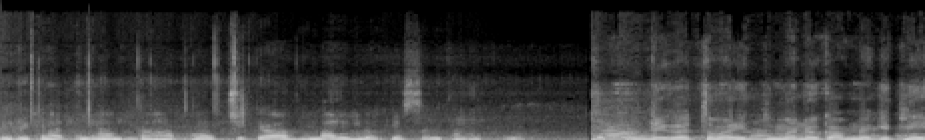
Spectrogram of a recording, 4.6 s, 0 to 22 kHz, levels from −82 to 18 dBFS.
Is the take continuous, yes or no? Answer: no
